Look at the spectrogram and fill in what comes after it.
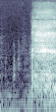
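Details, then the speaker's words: After a quiet moment, an adult gives a sudden harsh, noisy cough; speaker apologizes for repeated coughing and says their throat feels bad. "Sorry, guys. Sorry about all the coughing, by the way. My throat is just, whoo, that sounds gross."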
